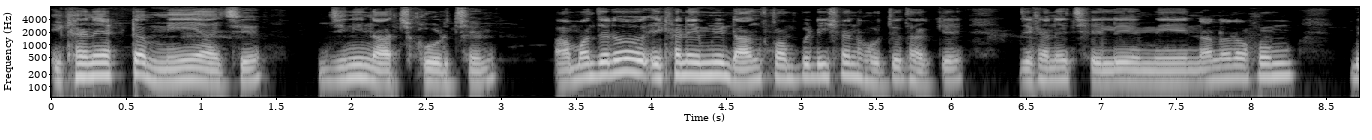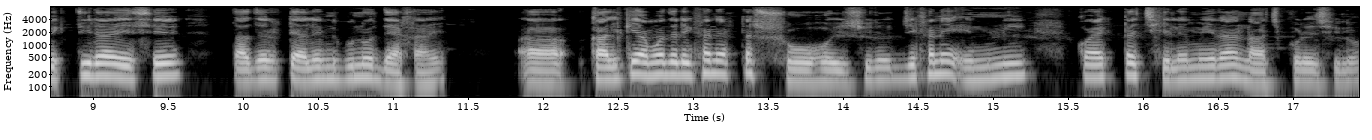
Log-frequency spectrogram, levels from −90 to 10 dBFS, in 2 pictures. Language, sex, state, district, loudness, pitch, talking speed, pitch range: Bengali, male, West Bengal, Kolkata, -16 LUFS, 145 Hz, 125 wpm, 125-180 Hz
